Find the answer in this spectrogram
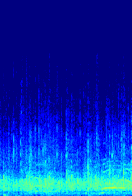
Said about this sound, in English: Yeah, we can give him a round of applause.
